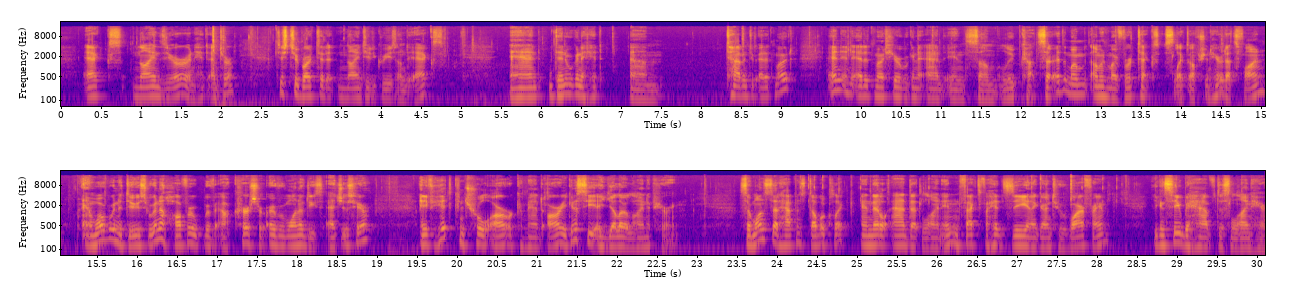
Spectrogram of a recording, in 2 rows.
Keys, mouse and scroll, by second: 2.8-3.2 scroll down 7, 3.1 middle click, 3.6-4.1 scroll up 4, 5.1 KP_1, 6.4-8.3 scroll down 3, 8.6 Tab, 9.0-9.4 scroll up 2, 9.7 alt+a, 15.8-18.9 scroll up 2, 21.0 ctrl+r, 25.1 middle click, 26.3 scroll up 1, 26.7 z, 27.8 shift+scroll up 1, 27.9 shift+middle click, 28.3 middle click.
